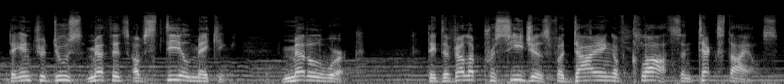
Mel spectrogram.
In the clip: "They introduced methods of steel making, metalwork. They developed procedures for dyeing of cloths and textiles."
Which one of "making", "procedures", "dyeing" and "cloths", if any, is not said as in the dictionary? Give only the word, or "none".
none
